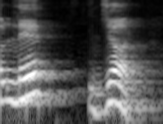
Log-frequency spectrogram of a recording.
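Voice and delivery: ले जर, split into two slow syllables, ज sound clear; teacher slowly sounds out ले जर for students, spelling the word aloud. Shown as a demonstration. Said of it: "ज का उच्चारण आ रहा है इसमें".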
